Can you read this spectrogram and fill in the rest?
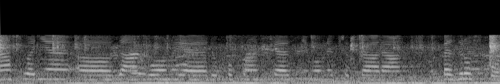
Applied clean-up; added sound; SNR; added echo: none; Bus; -2 dB; none.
